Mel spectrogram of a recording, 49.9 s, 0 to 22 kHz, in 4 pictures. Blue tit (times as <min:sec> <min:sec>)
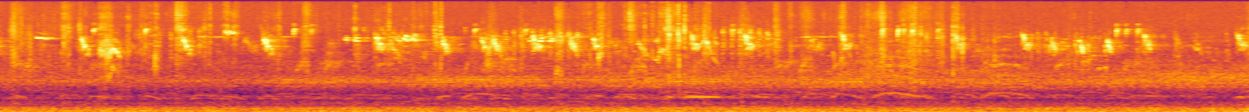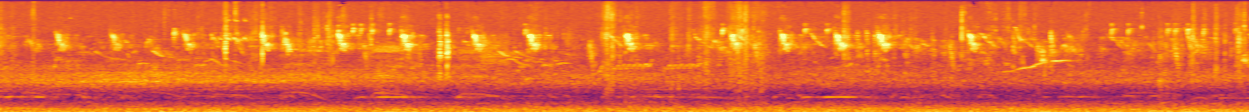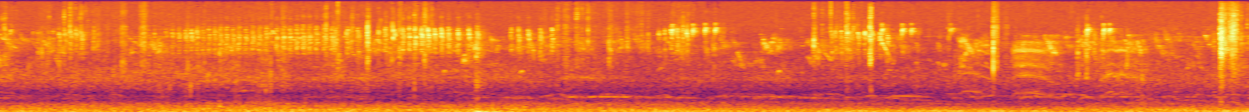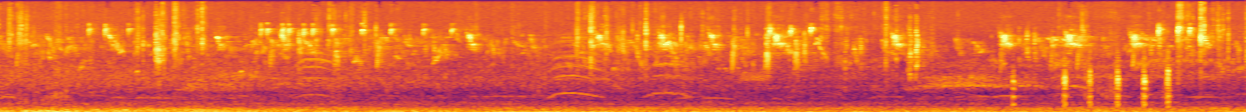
0:28.9 0:49.9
